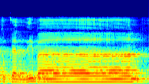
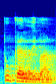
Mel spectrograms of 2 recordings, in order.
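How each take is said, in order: First: تو کذبان with the با in کذبان held very long, chanted; in تو کذبان stretch the با far out before stopping on نون; تو کذبان recited very slowly, با drawn out, sung; lengthened madd at the stop. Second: Said in the usual way. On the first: Shown as a demonstration. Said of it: "با کو زیادہ لمبا کر سکتے ہیں". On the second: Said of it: "تا پیش تو نہیں پڑھنا".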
